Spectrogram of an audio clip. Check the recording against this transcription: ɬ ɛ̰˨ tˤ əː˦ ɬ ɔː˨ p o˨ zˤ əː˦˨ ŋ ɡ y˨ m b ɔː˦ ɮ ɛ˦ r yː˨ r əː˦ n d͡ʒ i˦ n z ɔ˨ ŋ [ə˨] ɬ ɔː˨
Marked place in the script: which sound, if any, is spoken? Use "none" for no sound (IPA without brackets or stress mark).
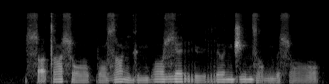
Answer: ə˨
